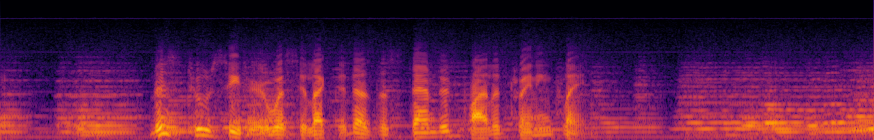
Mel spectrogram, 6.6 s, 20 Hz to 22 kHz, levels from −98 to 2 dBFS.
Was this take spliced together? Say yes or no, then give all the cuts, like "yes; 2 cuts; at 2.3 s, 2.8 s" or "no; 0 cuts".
no; 0 cuts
